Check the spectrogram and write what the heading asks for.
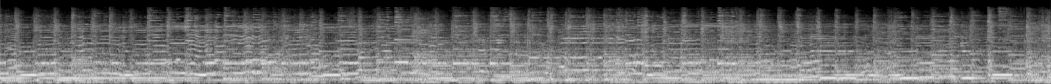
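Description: Live Cretan folk dance music: a bowed Cretan lyra carrying the melody over strummed laouta (Cretan lutes) keeping a steady, even dance beat.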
